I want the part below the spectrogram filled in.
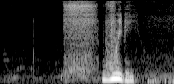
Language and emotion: Russian, angry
